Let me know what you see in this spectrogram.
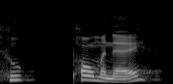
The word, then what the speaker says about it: hupomene: And it's pronounced hoop. You'd think hype, but it's hupomene.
